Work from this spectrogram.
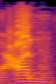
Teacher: ہا کے اوپر کا پیش ختم ہو جائے گا، صرف ہا بچے گا تو عنہ پڑھیں گے.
